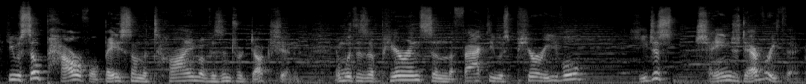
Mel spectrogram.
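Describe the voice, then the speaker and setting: A man's voice: fairly high pitch, expressive, moderate pace, fairly bright tone, soft background music. A man hosting a video essay, giving opinionated commentary in an emphatic, enthusiastic fan's delivery.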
